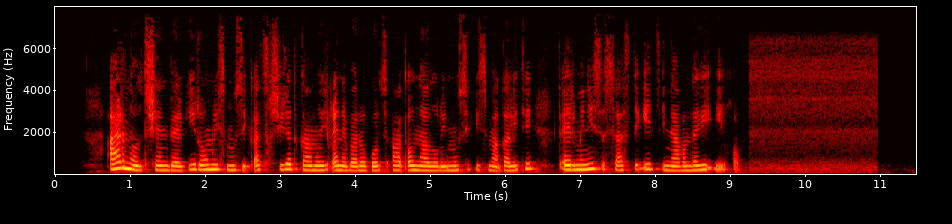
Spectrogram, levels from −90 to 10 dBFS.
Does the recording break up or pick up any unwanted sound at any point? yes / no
no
